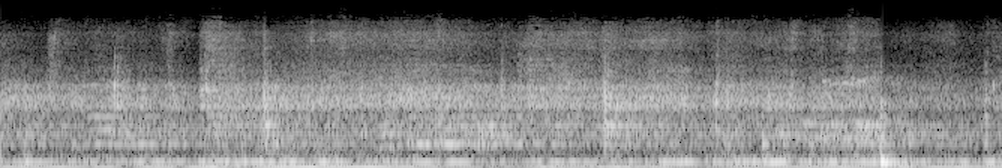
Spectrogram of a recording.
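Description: Hockey sticks clack sharply against a puck in an echoing rink.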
